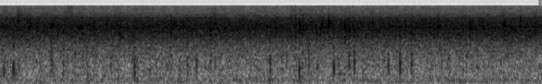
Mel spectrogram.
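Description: Steady warm rainfall outside, a continuous wash of drops punctuated by distinct nearby plinks and taps on surfaces, even in level throughout and free of voices.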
